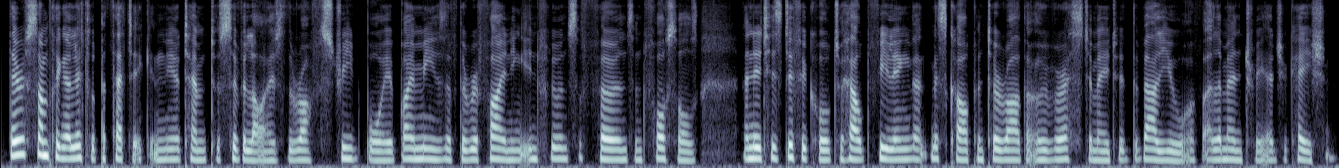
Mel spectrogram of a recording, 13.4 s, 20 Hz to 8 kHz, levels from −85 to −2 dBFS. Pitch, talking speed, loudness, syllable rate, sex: 180 Hz, 190 wpm, -20 LUFS, 6.0 syllables/s, female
